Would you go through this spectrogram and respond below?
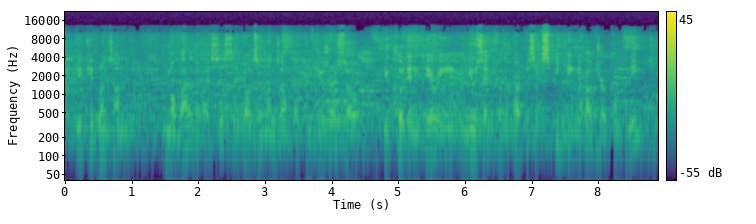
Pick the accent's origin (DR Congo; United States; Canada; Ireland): Ireland; also born or lived in United Kingdom; A returning, a re-migrating emigrant. I come from Ireland.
